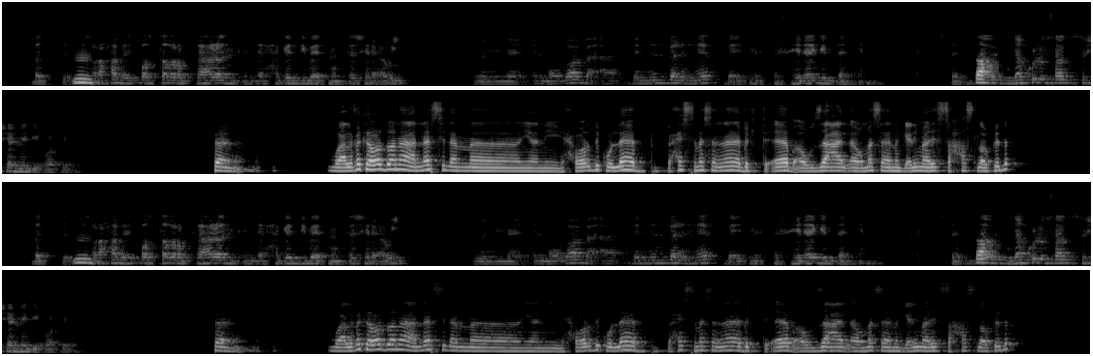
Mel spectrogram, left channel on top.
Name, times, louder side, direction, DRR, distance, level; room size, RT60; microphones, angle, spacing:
voice 1, 0.3-4.1 4.7-8.8 9.4-11.6, equal, 5° left, 1.3 m, -46 dB
voice 2, 13.0-13.5 14.2-20.9, left 7 dB, 55° left, 0.3 m, -28 dB
7.4 x 7.2 x 2.2 m
head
